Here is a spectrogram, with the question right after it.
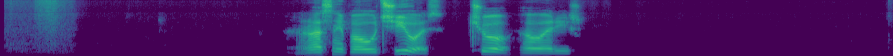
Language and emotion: Russian, neutral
